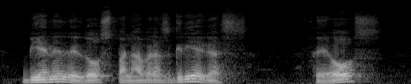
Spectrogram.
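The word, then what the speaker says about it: θεός: de dos palabras griegas feos y logos teos logos teos o mejor pronunciado feos significa Dios y logos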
